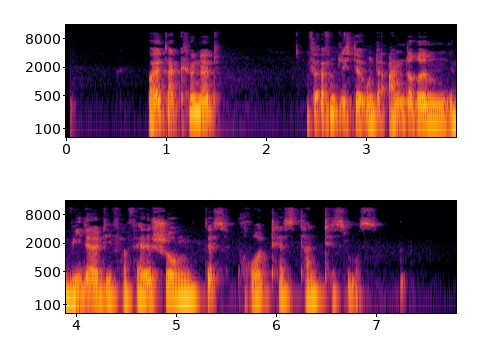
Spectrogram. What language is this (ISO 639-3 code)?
deu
